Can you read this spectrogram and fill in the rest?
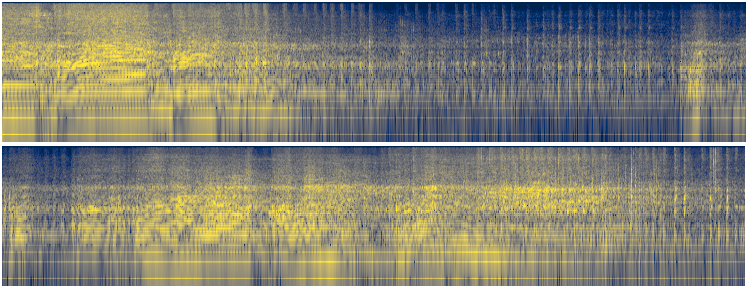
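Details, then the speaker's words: Yamaha Aerox moped, built to be the UK's fastest street-legal moped and just professionally set up by PM Tuning; clean crisp revs climb and fall smoothly through repeated blips with no misfire or rattle. "This Yamaha Aerox is now ready to rock and roll. How crisp does this sound?"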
